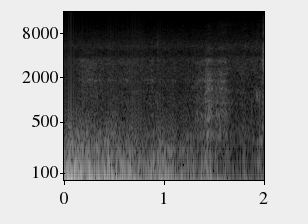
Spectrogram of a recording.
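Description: Wind buffeting the microphone, a low rumble that eases off toward the end.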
